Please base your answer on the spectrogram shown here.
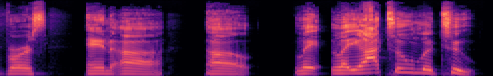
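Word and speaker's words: Laiatu Latu: far is Jared ver and uh uh Le Leu latu said it right that time leat lau and so these are both guys that I've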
